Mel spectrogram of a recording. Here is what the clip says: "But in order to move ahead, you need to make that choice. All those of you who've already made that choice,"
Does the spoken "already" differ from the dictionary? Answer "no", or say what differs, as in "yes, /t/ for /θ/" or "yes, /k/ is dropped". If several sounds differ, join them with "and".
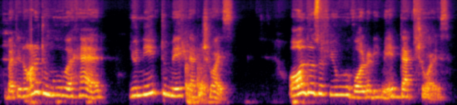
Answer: no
